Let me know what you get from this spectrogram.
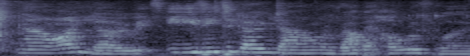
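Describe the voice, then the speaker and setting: A woman with ordinary pitch variation against noticeable background noise. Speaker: amateur stand-up comedian. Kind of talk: stand-up comedy set.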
